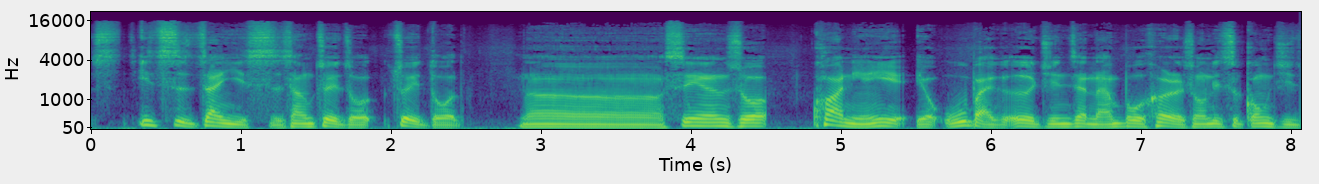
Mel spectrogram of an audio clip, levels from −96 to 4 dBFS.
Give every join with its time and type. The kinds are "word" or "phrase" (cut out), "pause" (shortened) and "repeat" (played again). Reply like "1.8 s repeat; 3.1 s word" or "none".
none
